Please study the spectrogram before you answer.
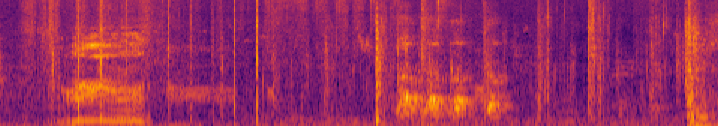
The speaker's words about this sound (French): C'est le cochon, ça.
